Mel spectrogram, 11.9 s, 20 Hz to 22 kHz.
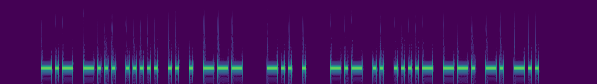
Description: Morse code, heard as a keyed tone, about 17 wpm, 700 Hz. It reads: KB5IEO DE KI4GND
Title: USA Callsign DE Callsign 17wpm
